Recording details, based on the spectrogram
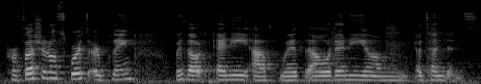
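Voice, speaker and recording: A woman's voice: mid-range voice, little pitch movement, normal speed, slight background noise, rough recording. A young woman, a mother, chatting casually and rambling as she explains her view. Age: young adult. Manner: chatty, rambling, laughs often. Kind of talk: casual chat.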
